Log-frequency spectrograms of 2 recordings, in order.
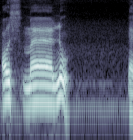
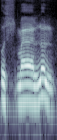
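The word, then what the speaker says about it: عثمانُ: Jadi kita bacakan dulu kelima nama ini sebagai contoh ada Ahmadu dan Utsmanu. Nah, jadi bacanya bukan ahmadun, bukan Utsmanun, tapi Ahmadu dan Utsmanu. Kenapa?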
